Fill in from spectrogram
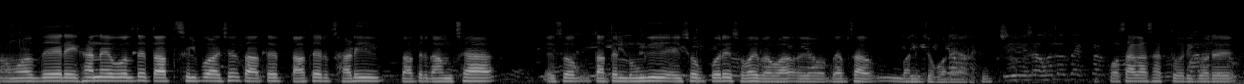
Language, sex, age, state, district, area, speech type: Bengali, male, 30-45, West Bengal, Uttar Dinajpur, rural, spontaneous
